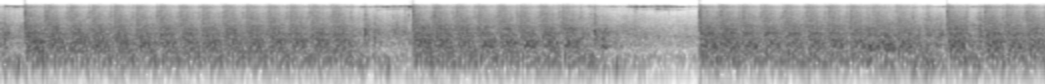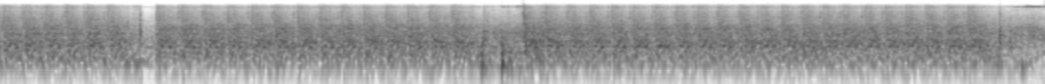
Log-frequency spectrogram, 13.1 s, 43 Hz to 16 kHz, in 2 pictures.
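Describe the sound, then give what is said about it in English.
Rapid automatic fire from a Maxim machine gun, the 1884 design used by British and Russian forces. A loud, dense stream of shots runs in long sustained bursts, broken only by a few brief pauses. “Another machine gun used by both the British and the Russians, though somewhat outdated at this point, was the Maxim machine gun.”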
